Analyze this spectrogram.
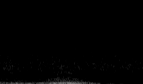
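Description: Steady, soft rain falls with an even hiss, and a low rumble swells briefly in the middle before easing off. The sound is faint throughout, with no voices.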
